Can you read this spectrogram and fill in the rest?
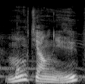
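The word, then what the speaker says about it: Meng Jiangnü: Alors, reprenez-moi parce que je suis à peu près sûr d'avoir mal prononcé Vincent Durand-Asté. Meng Zhongnu. – Alors, Meng Zhongnu.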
